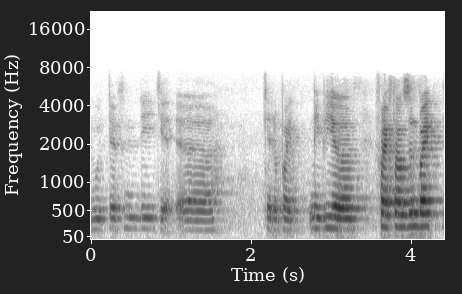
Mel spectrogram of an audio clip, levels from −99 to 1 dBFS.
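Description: From 0.21 s to 3.47 s the level climbs steadily by about 11 dB. This is automatic gain rising: the gain control judged the input too quiet and kept turning it up over roughly three seconds. Because the gain acts on the whole signal, the speech and the background swell together. The result is a gradual lift in loudness and noise floor rather than a step, and the later part of the clip sits noticeably hotter than the start.

Partway through that rise, from 1.85 s to 2.15 s, there is a 300 ms stretch of AMR comfort noise. The sending phone classed this moment as silence and stopped transmitting speech frames, so the receiver filled the gap with synthetic noise built from a rough estimate of the background's level and spectrum. The real background drops out and is replaced by a smooth, uniform hiss. It switches in and out abruptly at both edges. The wideband AMR coding underneath shows only light damage, consistent with a rate around 12.65 kbit/s.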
